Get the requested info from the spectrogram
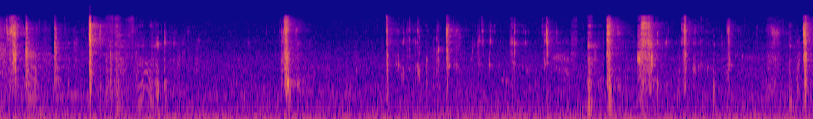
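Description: Close-up chewing and lip-smacking of a person eating saucy fried chicken and rice cakes: irregular wet smacks and clicks, a few of them sharper and louder.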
